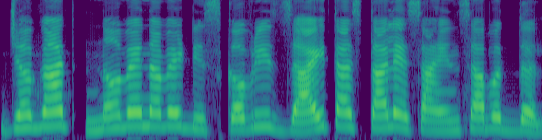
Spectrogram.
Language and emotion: Goan Konkani, neutral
